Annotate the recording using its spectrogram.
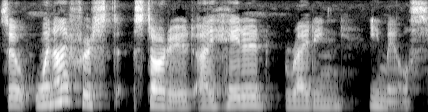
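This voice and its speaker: A woman speaks with a non-native accent. Her pitch is fairly low, with ordinary variation. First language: not English. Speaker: marketing coach. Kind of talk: online workshop. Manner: casual with filler words.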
